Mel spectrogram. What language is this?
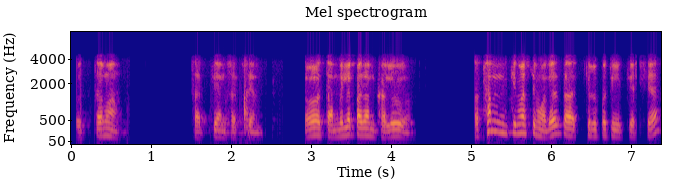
Sanskrit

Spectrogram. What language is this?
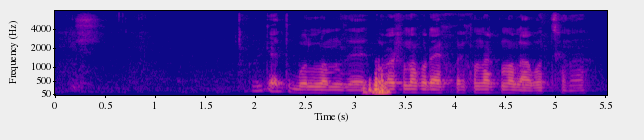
Bangla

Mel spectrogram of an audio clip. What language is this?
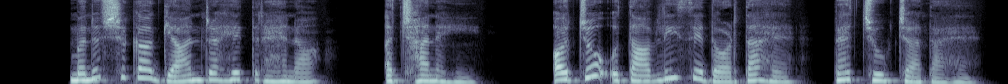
Hindi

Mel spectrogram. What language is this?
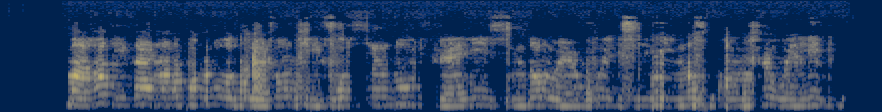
Chinese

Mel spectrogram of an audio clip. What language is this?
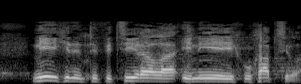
Croatian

